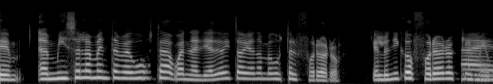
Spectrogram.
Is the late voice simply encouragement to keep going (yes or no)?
yes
